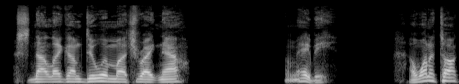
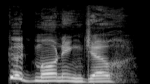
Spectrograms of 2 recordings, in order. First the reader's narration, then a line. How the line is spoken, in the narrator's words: Skippy said through a yawn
